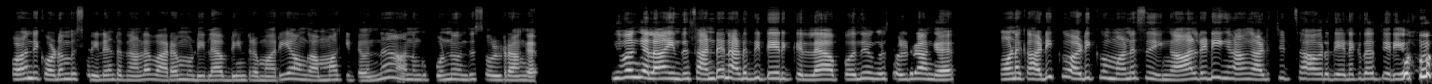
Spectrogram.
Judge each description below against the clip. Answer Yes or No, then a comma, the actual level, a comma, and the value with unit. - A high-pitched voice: Yes, high, 240 Hz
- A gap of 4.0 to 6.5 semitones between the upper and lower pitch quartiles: No, average, 3.5 semitones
